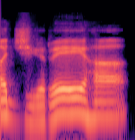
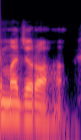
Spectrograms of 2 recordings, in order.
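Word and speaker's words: مجراها: आपको यहां पर इसको प्रोनाउंसिएशन में भी तजवीद के अंदर भी इसको वैसे अदा करना है कि स्लंट करना है अपनी आवाज को यहां पे टंग को। मजरेहा यू डोंट से मजराहा मजरेहा।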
